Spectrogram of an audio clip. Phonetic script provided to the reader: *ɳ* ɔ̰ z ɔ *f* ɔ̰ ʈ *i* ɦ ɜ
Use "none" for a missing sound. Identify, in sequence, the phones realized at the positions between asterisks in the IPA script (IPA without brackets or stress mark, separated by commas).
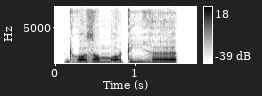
ɖʱ, m, i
